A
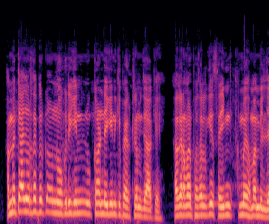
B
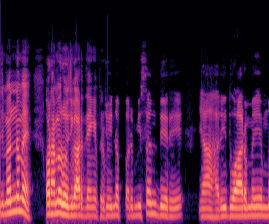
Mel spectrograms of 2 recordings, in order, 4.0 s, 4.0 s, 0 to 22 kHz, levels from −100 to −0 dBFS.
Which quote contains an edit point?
B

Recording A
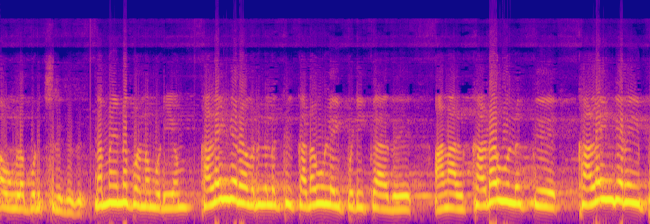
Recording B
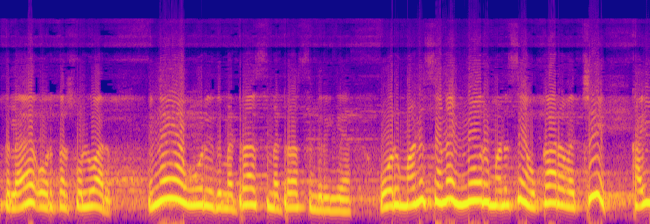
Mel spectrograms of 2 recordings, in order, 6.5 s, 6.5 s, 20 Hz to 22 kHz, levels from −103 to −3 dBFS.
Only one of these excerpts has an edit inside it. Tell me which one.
A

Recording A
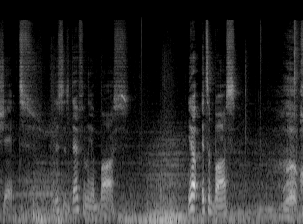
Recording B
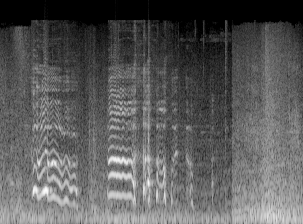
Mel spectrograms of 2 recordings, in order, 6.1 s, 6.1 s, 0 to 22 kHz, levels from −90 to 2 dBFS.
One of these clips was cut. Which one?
B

